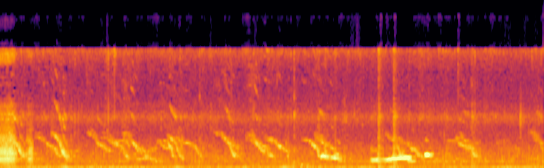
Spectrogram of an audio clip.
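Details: Captive mynas, about seven months old, hand-raised and said to be learning to talk, give a run of quick descending chirps and squeaks. A couple of longer rising whistles follow near the end, over a low steady background hum.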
